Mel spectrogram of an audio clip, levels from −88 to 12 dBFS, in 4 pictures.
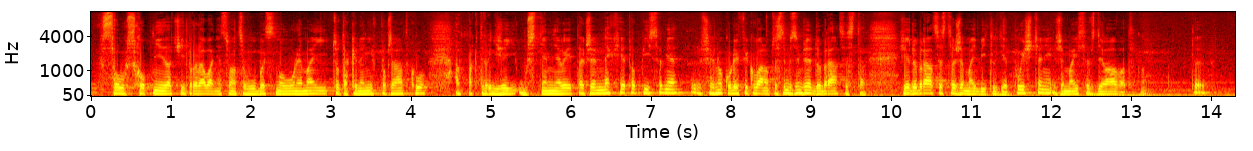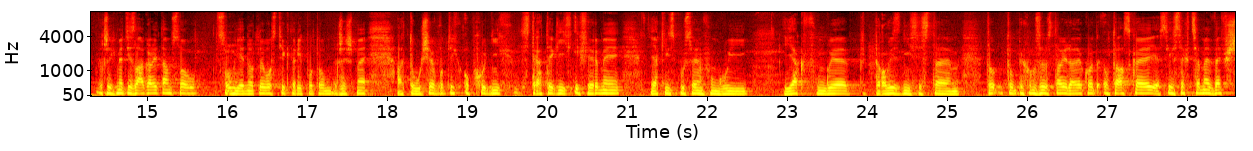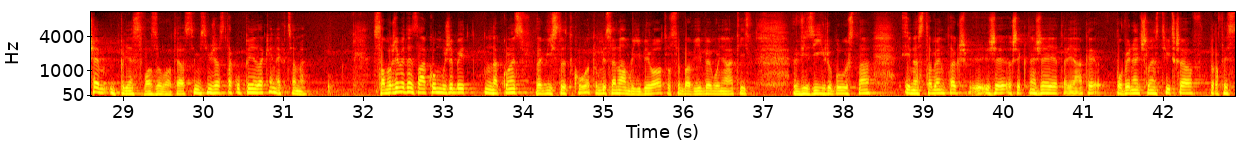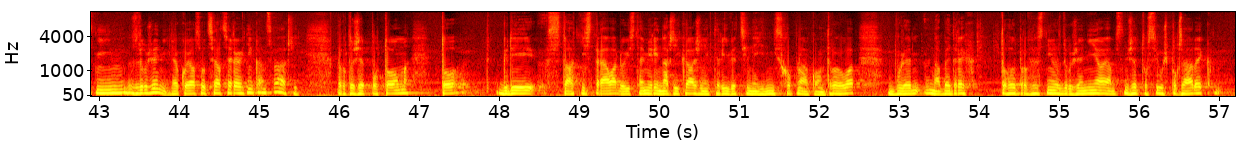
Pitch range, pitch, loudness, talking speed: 105-130 Hz, 115 Hz, -16 LUFS, 185 wpm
